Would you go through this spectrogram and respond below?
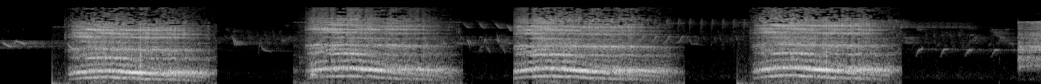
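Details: Calling anteater: four long, moaning, harmonic calls with an arched rise-and-fall pitch, repeated about every two and a half seconds, with faint chirps between them.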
